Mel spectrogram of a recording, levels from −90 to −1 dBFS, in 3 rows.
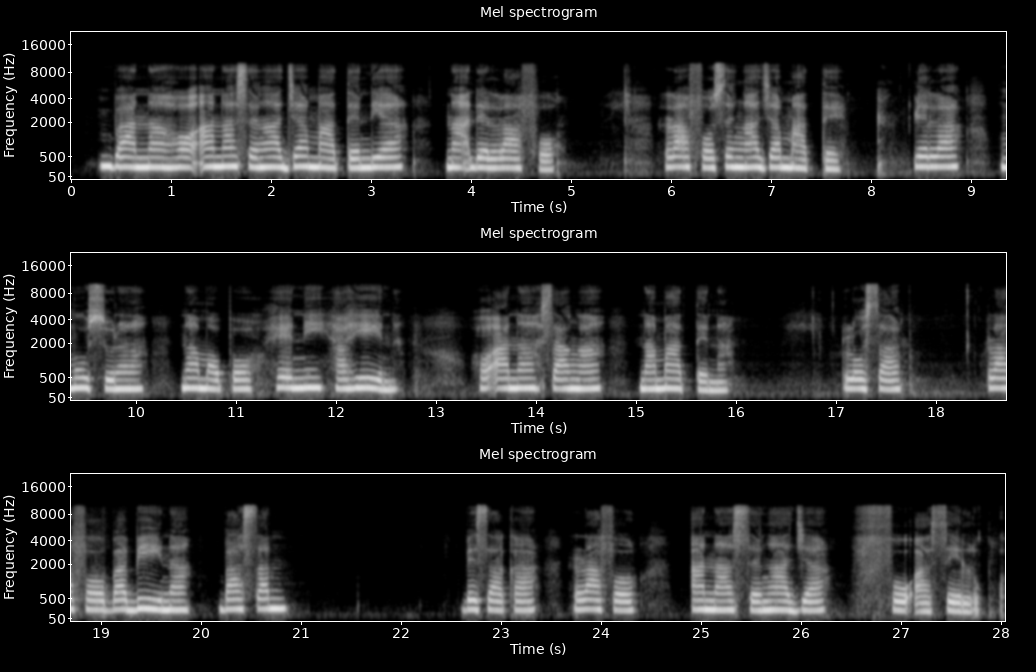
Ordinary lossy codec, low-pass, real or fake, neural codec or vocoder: none; 9.9 kHz; real; none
